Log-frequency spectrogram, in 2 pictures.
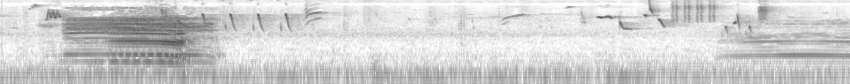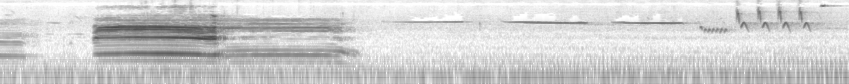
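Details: Dozens of cows walking from rice fields to a village: two harmonic moos, one early and one around the seventh second, plus a shorter moo between, with chirping birds in the background.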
